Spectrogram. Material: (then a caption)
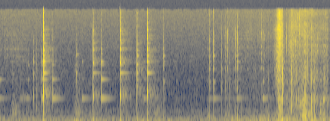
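Glass. Long nails tap and scrape the silver metal lid and glass sides of a small, clear, hollow glass mason jar tilted close to the microphone. Sharp, bright clinks with a short ring come in an uneven rhythm. They give way to a softer, hissy scraping near the end.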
